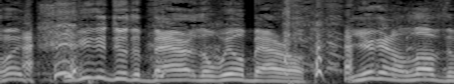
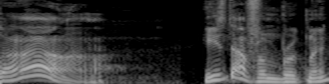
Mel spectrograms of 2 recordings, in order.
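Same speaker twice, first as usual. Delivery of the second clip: ordinary talk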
